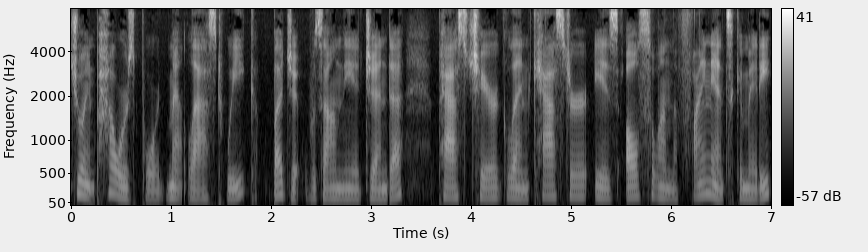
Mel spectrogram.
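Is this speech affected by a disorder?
No.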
